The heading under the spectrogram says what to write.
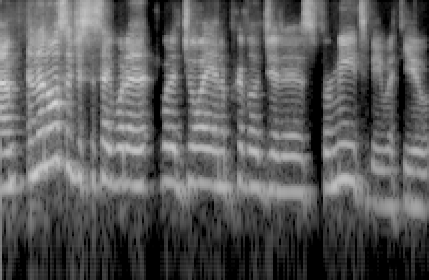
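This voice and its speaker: Over a quiet background, a man talks with an American accent. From US (Texas, Atlanta, Boston). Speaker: theology tutor. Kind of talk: conversation / talk on theology. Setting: video call. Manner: many fillers, hesitant.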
